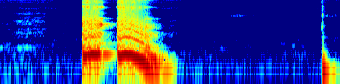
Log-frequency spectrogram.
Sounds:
Throat clearing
